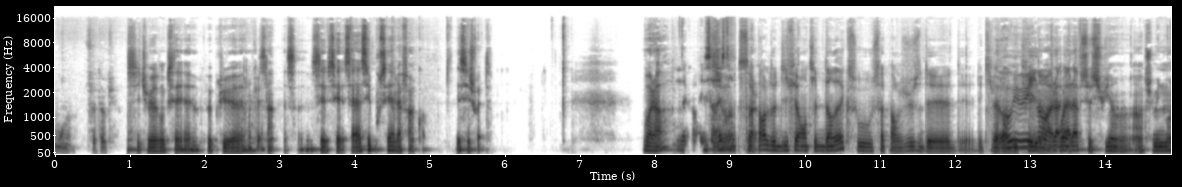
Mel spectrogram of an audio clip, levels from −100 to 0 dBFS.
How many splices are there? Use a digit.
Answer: 3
